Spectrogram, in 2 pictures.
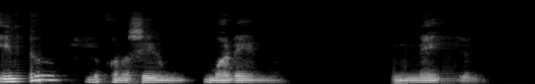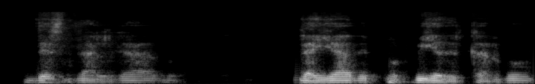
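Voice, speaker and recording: A man's very deep, low voice with a dark, mellow tone, very slow with long, frequent pauses and fairly even intonation. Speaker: recovery sponsor. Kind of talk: talk.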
